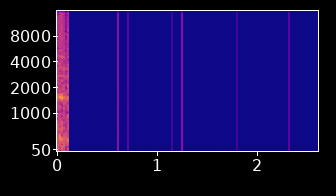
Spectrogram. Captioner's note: none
